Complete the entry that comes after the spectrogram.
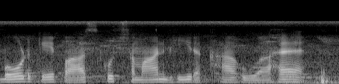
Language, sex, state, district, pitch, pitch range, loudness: Hindi, male, Chandigarh, Chandigarh, 110 Hz, 105-115 Hz, -21 LUFS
